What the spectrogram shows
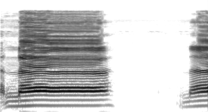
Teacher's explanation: fathah bertemu Alif sepanjang dua harakat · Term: madii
